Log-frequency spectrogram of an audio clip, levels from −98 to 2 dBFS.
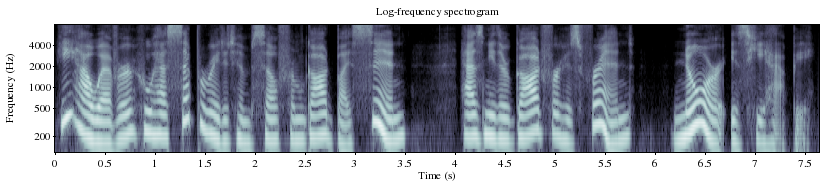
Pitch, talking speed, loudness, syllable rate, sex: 205 Hz, 155 wpm, -18 LUFS, 4.3 syllables/s, female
